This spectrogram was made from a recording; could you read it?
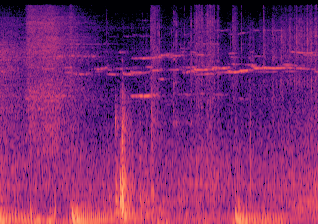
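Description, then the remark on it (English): A tour bus idles with a low engine rumble while a few short mechanical thumps and a brief hissing clunk come as it pulls up at the red light district and its door slides open, no voices present. “Yo, driver, is that the red light district there? Yeah, it sure is. Stop the bus, man!”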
